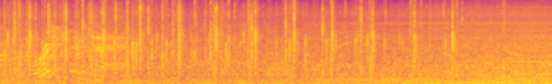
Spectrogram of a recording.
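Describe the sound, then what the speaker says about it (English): Truck pull fans give a round of applause: scattered, sharp hand claps ring out over a murmuring crowd, with an announcer's voice carrying over the noise. "So let's give him another nice round of applause, fans."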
